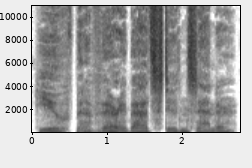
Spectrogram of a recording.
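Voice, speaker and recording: A man voicing a sultry, domineering female teacher who speaks in a slow, purring, seductive way. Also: lowish voice, breathy edge, no room sound, pitched below the performer's own voice.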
